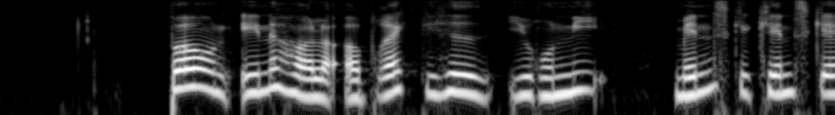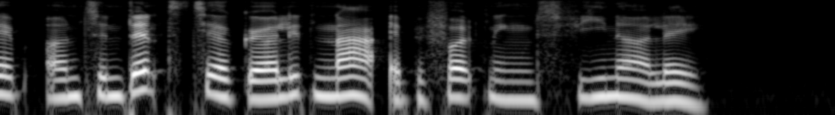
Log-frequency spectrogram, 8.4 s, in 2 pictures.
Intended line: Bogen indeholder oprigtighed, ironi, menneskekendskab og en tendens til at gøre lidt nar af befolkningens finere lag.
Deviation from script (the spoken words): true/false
false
